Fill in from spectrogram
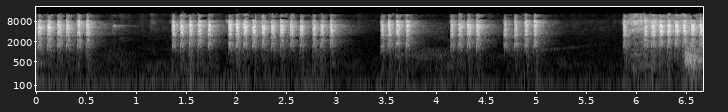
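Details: Eurasian tree sparrow in lively, energetic voice, used as a master recording for training birds: rapid bursts of high, sharp chirps strung in quick series, about six bouts separated by short silences.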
